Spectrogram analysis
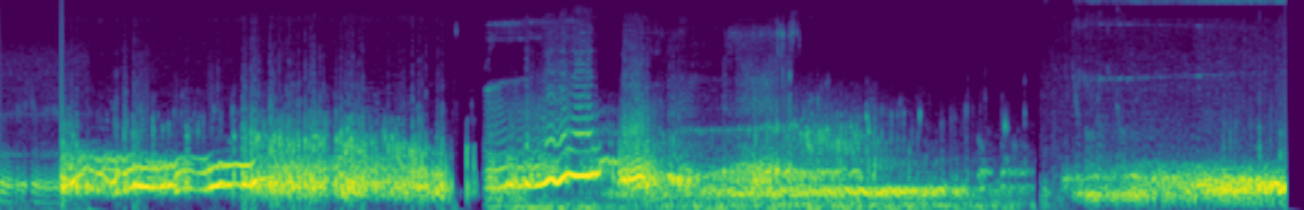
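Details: Hungry high school girl: loud, long, groaning and squealing stomach growls with rising and falling pitch, typical hunger-related bowel sounds.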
